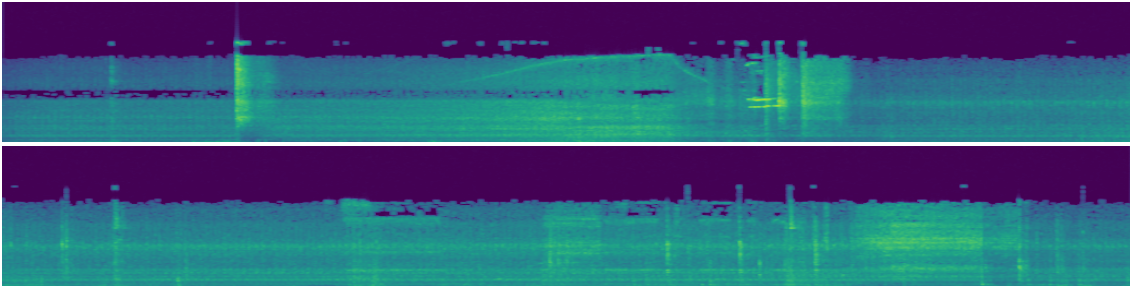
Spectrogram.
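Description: Autocar ACX garbage truck's engine running and revving up, its pitch climbing over a few seconds, with short hisses of air brakes. Near the end there is clattering over the engine.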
